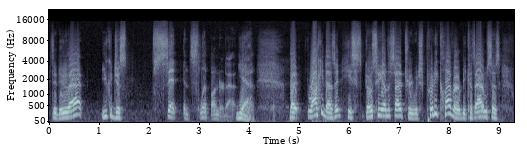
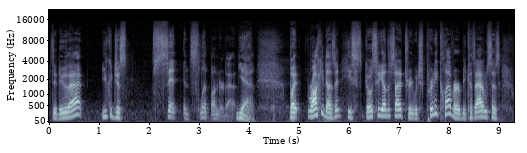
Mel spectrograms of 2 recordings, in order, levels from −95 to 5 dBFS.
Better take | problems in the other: second | distortion; heavy; 6 dB below the speech

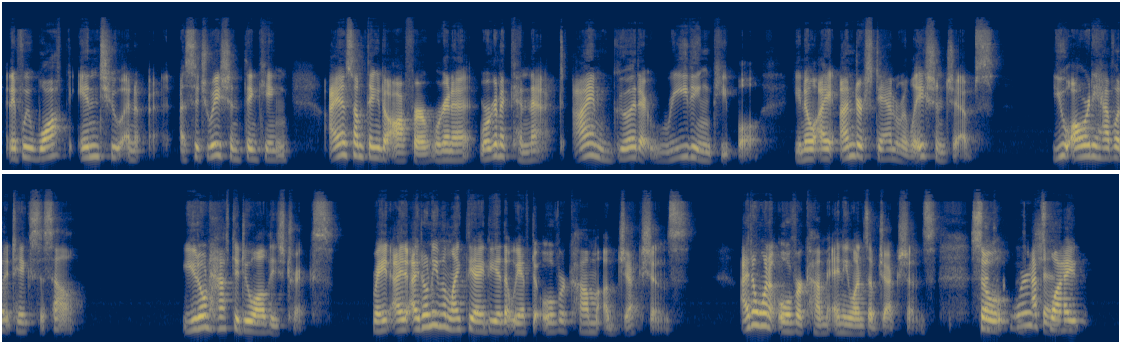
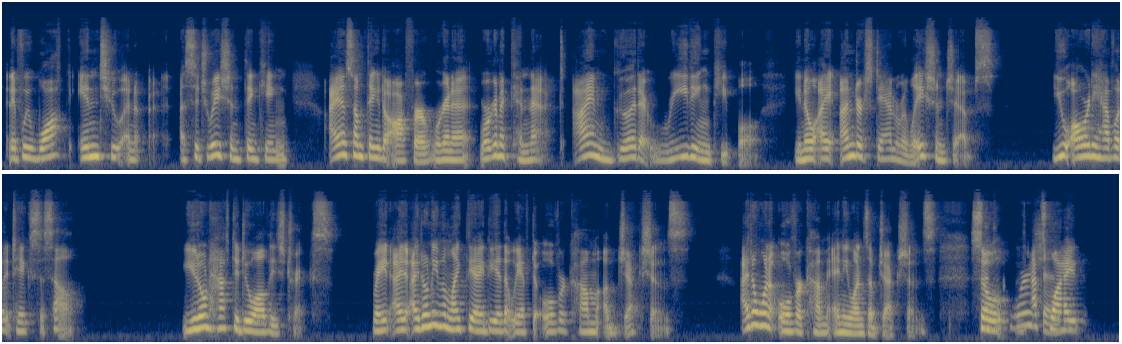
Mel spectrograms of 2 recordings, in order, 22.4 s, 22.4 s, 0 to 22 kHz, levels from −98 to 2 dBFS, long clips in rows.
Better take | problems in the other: second | thin; very; fading below 350 Hz

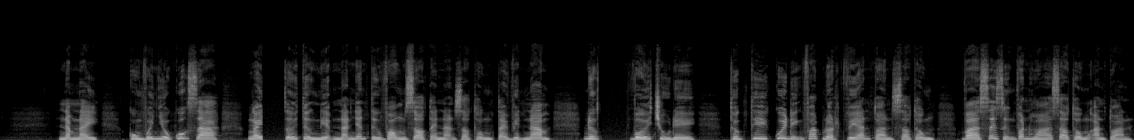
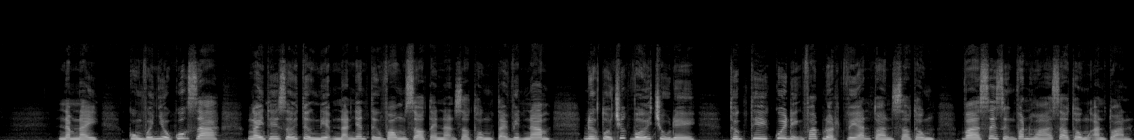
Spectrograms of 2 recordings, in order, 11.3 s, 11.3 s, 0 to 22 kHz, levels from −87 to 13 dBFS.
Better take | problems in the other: second | audio cutting out; at 2.5 s and at 6 s

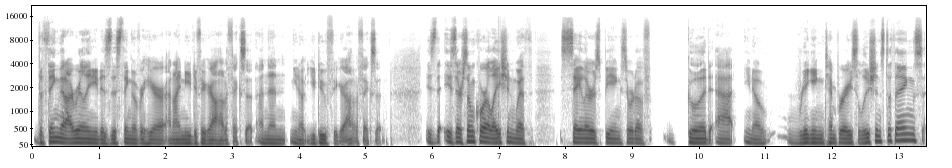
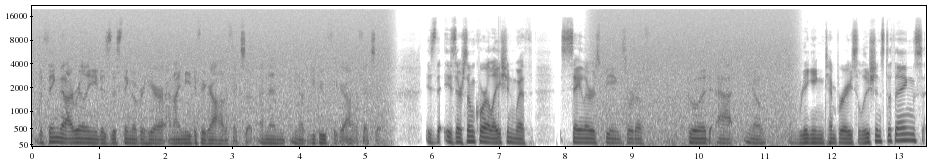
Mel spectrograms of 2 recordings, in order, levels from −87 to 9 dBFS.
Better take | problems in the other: first | hiss; loud; until 5.5 s and from 8.5 to 11 s; 8 dB below the speech

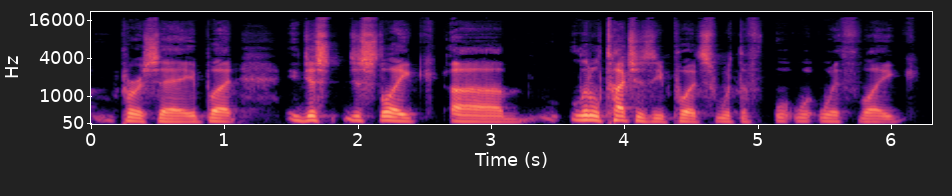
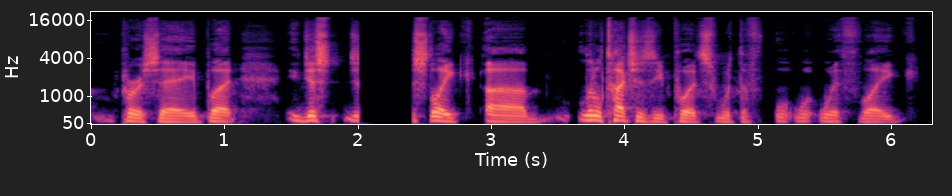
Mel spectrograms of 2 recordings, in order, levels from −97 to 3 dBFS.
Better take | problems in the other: first | audio freezing; at 2 s

